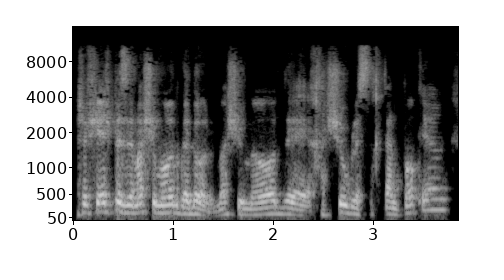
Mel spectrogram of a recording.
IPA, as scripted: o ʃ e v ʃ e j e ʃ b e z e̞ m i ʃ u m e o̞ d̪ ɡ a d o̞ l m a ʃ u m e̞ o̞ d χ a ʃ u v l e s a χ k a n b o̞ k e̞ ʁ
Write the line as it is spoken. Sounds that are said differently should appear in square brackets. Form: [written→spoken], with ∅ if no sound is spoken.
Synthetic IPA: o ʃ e v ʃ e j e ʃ b e z e̞ m [i→a] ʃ u m e o̞ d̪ ɡ a d o̞ l m a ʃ u m e̞ o̞ d χ a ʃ u v l e s a χ k a n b o̞ k e̞ ʁ

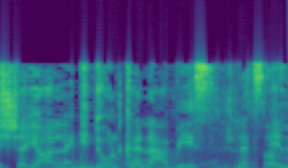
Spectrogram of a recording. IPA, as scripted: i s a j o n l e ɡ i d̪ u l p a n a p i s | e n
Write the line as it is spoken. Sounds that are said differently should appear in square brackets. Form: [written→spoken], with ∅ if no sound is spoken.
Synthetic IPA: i [s→ʃ] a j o n l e ɡ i d̪ u l [p→k] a n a [p→b] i s | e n

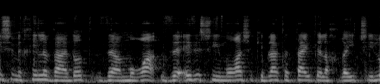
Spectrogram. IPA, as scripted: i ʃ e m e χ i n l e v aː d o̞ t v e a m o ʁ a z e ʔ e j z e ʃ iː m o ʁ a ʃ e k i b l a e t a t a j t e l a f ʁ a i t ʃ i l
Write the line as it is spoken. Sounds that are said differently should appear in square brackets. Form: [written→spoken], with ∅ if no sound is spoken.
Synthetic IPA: i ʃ e m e χ i n l e v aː d o̞ t [v→z] e a m o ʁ a z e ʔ e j z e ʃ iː m o ʁ a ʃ e k i b l a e t a t a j t e l a [f→χ] ʁ a i t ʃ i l

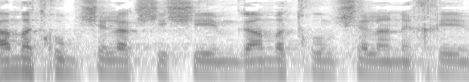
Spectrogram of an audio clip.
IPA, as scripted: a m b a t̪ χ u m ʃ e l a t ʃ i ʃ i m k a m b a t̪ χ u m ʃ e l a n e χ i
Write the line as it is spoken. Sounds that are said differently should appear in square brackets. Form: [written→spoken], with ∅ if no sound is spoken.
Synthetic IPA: a m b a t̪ χ u m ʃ e l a [t→k] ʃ i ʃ i m [k→ɡ] a m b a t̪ χ u m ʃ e l a n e χ i

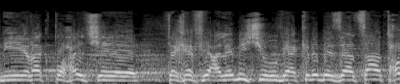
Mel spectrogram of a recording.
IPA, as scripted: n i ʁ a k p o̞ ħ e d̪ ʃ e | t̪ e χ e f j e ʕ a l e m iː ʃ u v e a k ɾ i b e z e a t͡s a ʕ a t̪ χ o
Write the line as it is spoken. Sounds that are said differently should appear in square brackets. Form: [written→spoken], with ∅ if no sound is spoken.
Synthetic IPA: n i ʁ a k p o̞ ħ e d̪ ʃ e | t̪ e χ e f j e ʕ a l e m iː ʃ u v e a k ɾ i b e z e a t͡s a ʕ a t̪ [χ→ħ] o

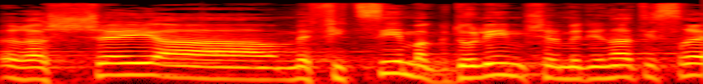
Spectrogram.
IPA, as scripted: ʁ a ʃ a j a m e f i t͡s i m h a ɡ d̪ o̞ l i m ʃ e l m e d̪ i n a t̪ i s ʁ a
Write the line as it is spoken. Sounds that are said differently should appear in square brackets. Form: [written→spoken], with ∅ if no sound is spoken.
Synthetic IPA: ʁ a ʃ [a→e] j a m e f i t͡s i m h a ɡ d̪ o̞ l i m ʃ e l m e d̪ i n a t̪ i s ʁ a

